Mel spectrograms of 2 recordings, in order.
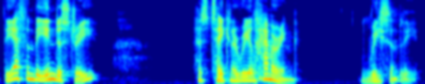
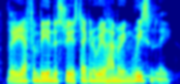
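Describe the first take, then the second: First: The sentence is broken into phrases with pauses. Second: The sentence runs on without any pause. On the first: "You can phrase it" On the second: "That's difficult"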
